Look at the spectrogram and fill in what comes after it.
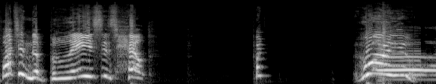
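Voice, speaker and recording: The speaker puts on a character voice. The pace is very slow. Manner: startled, indignant.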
